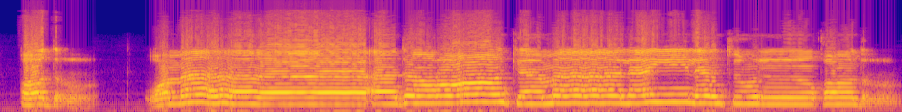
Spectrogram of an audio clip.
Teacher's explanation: ما لیلۃ یا لین ہے، یا ساکن سے پہلے فتحہ، لیلۃ القدر، قاف کو موٹا کر کے پڑھیں گے، دال ساکن ہے، قلقلہ کریں گے، ڈبل ساؤنڈ آئے گا، اور جب سٹاپ کریں گے، وقف کریں گے، را کو پر کریں گے۔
